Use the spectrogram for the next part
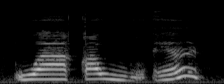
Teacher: Waw sifatnya lin. Jadi bila kita sebut ni lunak, lembut, maka kena muncungkan mulut betul-betul ya.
